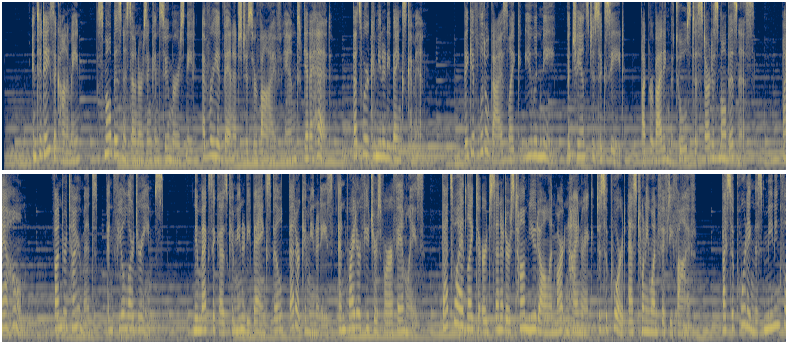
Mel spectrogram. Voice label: radio ad; icba; new mexico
